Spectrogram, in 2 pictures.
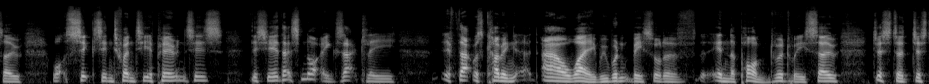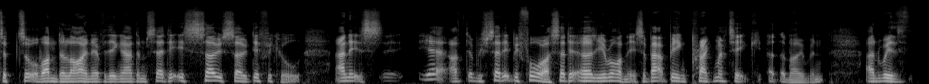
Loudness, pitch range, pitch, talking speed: -26 LUFS, 135-165 Hz, 155 Hz, 215 wpm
